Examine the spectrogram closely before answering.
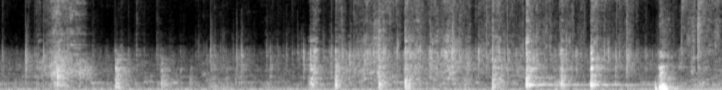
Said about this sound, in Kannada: ಸ್ವಲ್ಪ ತುಪ್ಪ ಹಾಕ್ಕೊಂಡು ನಾನು ಚಟ್ನಿಗೆ ಒಗ್ಗರಣೆ ಹಾಕ್ಕೊಳ್ತಾ ಇದ್ದೀನಿ.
